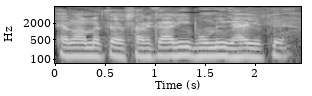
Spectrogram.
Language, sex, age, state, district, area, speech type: Maithili, male, 45-60, Bihar, Araria, rural, spontaneous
